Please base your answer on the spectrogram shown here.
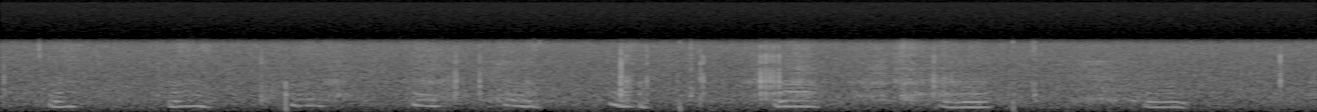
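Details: Mashka, a pet cat, snores loudly, stretched out in the sunshine. Low, droning snore breaths repeat steadily every second or so across the whole stretch, mixed with faint scattered ticking noises in a quiet room.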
